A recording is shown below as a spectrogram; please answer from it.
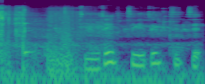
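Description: Triple sec being poured from a bottle into a glass of ice, a soft hiss of liquid over about the first second, followed by a short low murmur of voices.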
